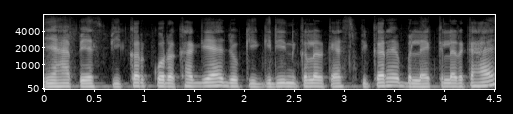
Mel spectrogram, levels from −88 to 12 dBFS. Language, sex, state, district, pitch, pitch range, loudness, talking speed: Hindi, male, Maharashtra, Washim, 125 Hz, 120-135 Hz, -15 LUFS, 240 wpm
